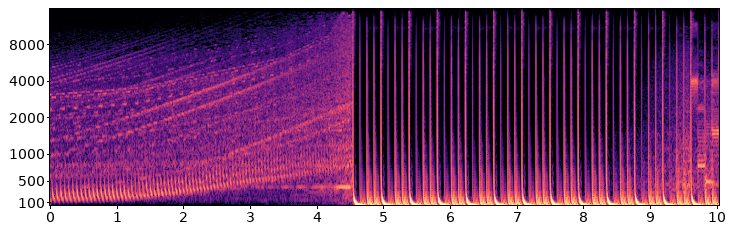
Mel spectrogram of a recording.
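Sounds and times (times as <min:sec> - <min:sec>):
rising synth sweeps: 0:00.0 - 0:04.6
pulsing synth bass: 0:04.5 - 0:10.0.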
